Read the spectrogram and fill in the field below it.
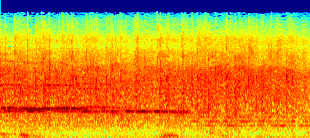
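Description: A church congregation at a service in Pointe-Noire applauds and cheers for the Holy Spirit, a dense, sustained wash of clapping filling the hall, steady and fairly loud throughout, with a faint tone lingering underneath.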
